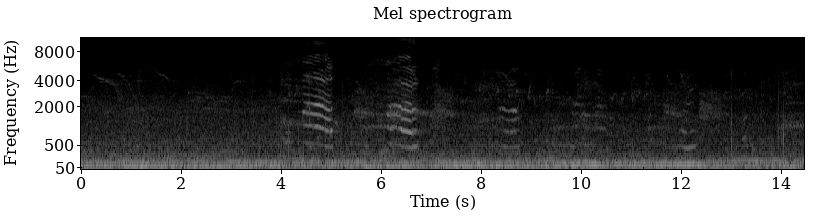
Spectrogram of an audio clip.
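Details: Male cat calling females for mating: several drawn-out, wavering meows with rich harmonics around 4.5 to 7 seconds, then fainter repeated meows, over a steady low rumble of traffic or engine noise.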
